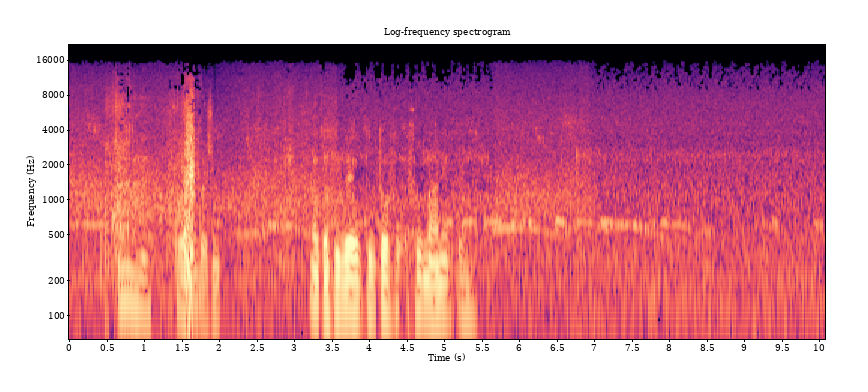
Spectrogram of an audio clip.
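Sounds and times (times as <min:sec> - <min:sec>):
faint steady tone: 0:02.0 - 0:10.0
man's low voice: 0:03.2 - 0:05.5.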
